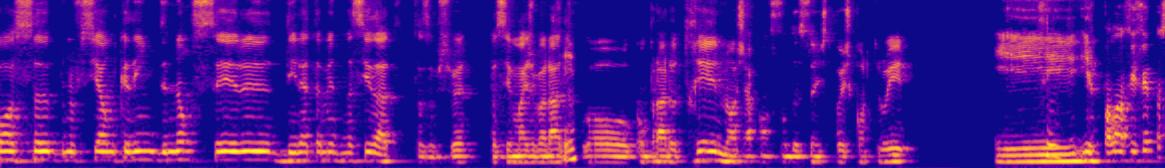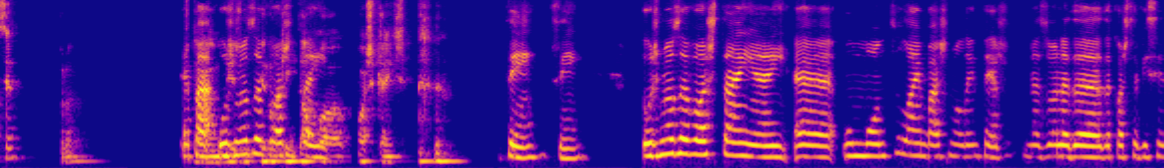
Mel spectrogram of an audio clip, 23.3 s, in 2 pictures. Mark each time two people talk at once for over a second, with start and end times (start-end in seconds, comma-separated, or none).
13.5-15.0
